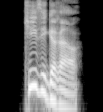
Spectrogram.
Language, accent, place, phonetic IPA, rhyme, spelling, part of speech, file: German, Germany, Berlin, [ˈkiːzɪɡəʁɐ], -iːzɪɡəʁɐ, kiesigerer, adjective, De-kiesigerer.ogg
- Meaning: inflection of kiesig: 1. strong/mixed nominative masculine singular comparative degree 2. strong genitive/dative feminine singular comparative degree 3. strong genitive plural comparative degree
